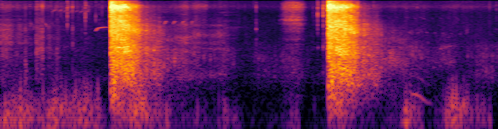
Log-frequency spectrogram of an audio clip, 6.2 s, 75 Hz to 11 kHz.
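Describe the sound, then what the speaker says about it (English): Two loud, sharp gunshots from a .357 Ruger pistol, a few seconds apart, each with a short decaying tail, fired outdoors with scattered movement and low background noise between them. "The pistol wasn't that loud."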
